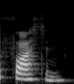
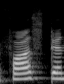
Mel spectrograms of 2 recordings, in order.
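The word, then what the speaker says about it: fasten: इसमें T silent है, फास्टन नहीं बोलते हम, फासन बोलते हैं, ठीक है, टी इसमें क्या है, साइलेंट है। नेक्स्ट है बच्चों नॉक, KNOCK, नॉक, तो इसमें के क्या है, साइलेंट है।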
